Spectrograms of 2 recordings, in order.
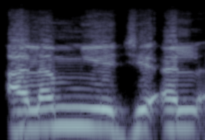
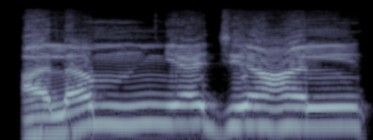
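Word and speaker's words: أَلَمْ يَجْعَلْ: വന്നാലും നമ്മൾ എന്ത് ചെയ്യണം ആ മീമിനെ കറക്റ്റ് ആയിട്ട് ഉച്ചരിക്കണം അപ്പൊ കറക്റ്റ് ആയിട്ട് ഉച്ചരിക്കണം എന്ന് പറഞ്ഞാൽ അത് കംപ്ലീറ്റ് ആണ് അല്ലെങ്കിൽ അലം യജ്ൽ എന്നുള്ളത് അലം യജ്ൽ ഒക്കെ ആയി പോകും അപ്പൊ മീം കറക്റ്റ് ആയിട്ട് ഉച്ചരിച്ചിട്ടില്ല എങ്കിൽ മീമും യാവും കൂടി ചേർന്നിട്ട് അത് രണ്ടുമല്ലാത്ത ഒരു അക്ഷരം വരും അലംജൽ കൈതഹും കൈതഹും ഞാൻ നേരത്തെ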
